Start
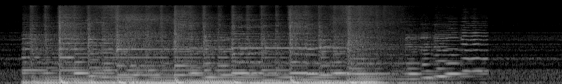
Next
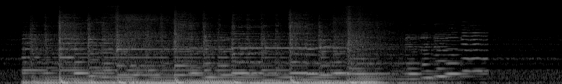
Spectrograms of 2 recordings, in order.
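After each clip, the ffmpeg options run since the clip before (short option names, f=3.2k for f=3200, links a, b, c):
-af "highshelf=f=8.7k:g=-10,volume=-8.5dB"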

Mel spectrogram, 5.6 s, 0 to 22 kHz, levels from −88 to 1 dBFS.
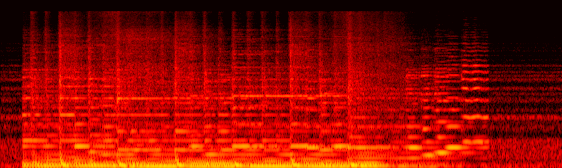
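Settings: -af "acompressor=threshold=-33dB:ratio=2,volume=2.5dB"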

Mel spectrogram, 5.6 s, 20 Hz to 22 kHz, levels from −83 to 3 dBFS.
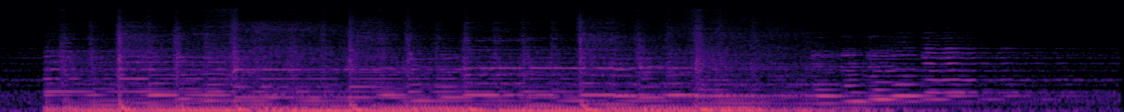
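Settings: -af "aecho=1:1:275|550|825|1100|1375:0.251|0.121|0.0579|0.0278|0.0133,volume=-6dB"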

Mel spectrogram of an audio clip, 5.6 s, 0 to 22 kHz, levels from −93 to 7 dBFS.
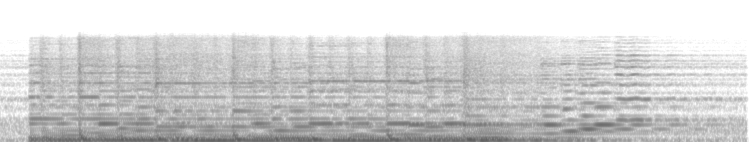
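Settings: -af "aresample=16000,aresample=44100"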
